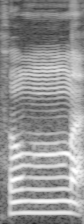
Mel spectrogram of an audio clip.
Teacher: میم مشدد پر بھی گنہ ہوگا، یہاں پر بھی اور یہاں پر بھی۔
